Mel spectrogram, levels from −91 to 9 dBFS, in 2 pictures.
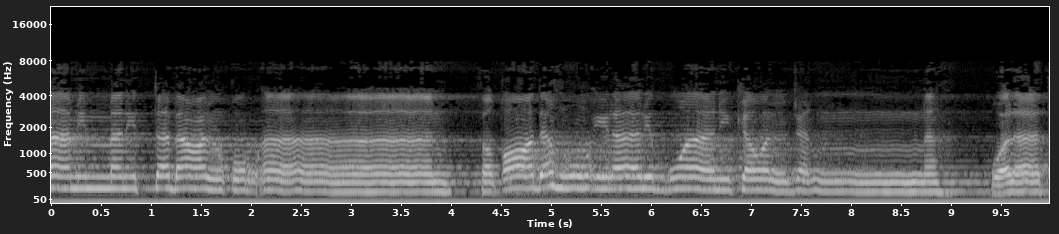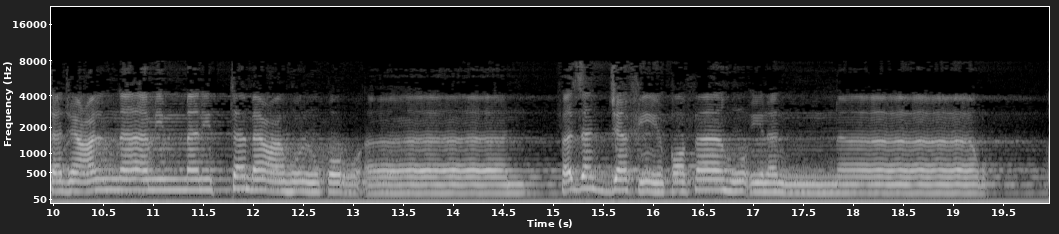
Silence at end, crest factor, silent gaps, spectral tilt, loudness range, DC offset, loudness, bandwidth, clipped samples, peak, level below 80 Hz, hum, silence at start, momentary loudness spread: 0 s; 14 dB; none; -8 dB/octave; 2 LU; 2%; -21 LUFS; 8 kHz; under 0.1%; -6 dBFS; -62 dBFS; none; 0 s; 6 LU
